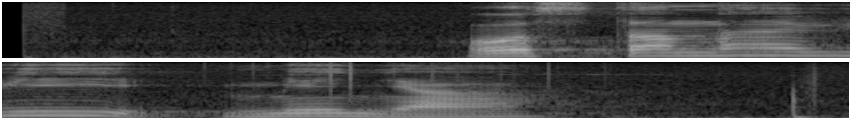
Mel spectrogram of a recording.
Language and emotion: Russian, neutral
